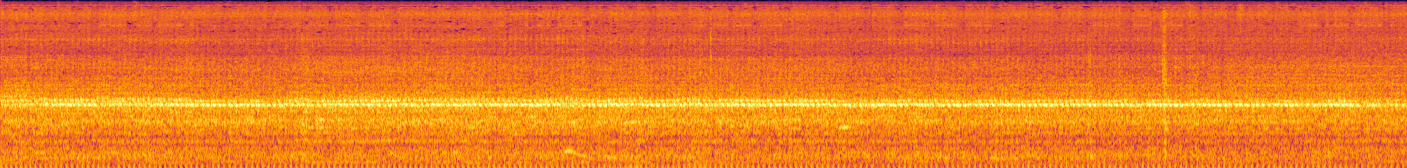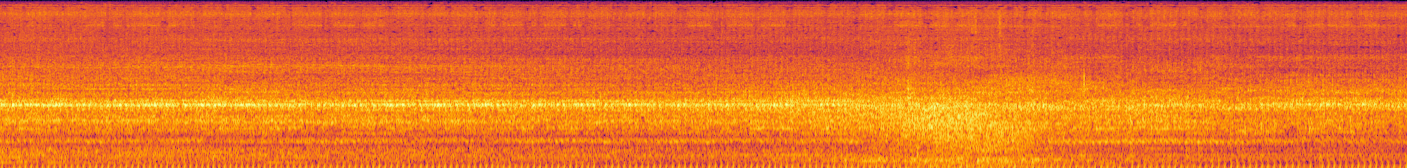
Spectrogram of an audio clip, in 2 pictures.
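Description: Motorcycle engine running steadily while riding along the road, with a steady high whine over the low engine rumble.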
